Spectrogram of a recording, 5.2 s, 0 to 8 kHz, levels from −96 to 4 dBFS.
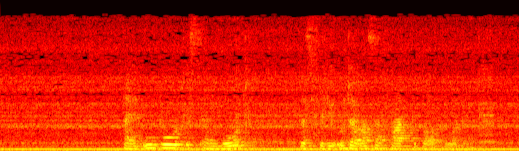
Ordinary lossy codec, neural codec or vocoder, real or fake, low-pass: MP3, 32 kbps; none; real; 7.2 kHz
